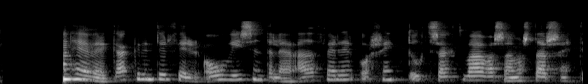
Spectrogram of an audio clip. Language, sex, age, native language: Icelandic, female, 30-39, Icelandic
